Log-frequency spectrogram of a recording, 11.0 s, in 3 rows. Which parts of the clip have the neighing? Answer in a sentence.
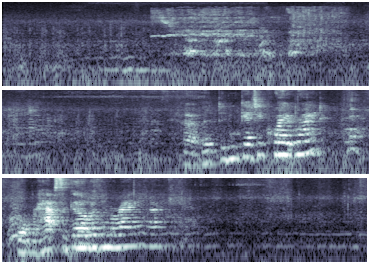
The neighing can be heard from 1.4 to 3.5 s.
